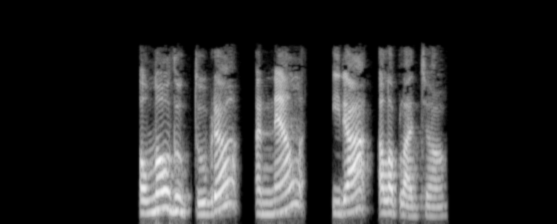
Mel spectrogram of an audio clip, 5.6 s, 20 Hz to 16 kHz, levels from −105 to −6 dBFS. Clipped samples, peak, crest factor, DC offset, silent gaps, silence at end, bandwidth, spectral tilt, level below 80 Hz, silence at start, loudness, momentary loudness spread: under 0.1%; -2 dBFS; 20 dB; under 0.1%; 2.43-2.55 s, 3.08-3.33 s; 1.1 s; 7.4 kHz; -4.5 dB/octave; -66 dBFS; 1.4 s; -18 LUFS; 12 LU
